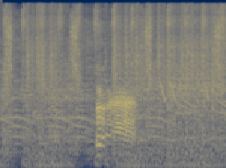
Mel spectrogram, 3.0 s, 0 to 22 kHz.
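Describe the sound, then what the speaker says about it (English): Gunfire in the arcade light-gun shooter Virtual Cop 2, busy rapid shot effects and impacts layered over game noise, with one brief louder burst in the middle as someone talks over it. "It changed like the shot sound of your gun and the enemy grunting"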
